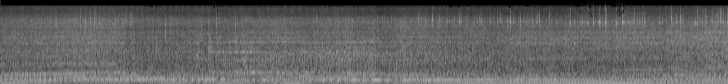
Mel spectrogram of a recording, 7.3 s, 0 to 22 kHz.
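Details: LT230 transfer case heard with sound proofing fitted: steady mid-pitched whine of constant pitch over road rumble at cruise, pointing to a whining transfer box.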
